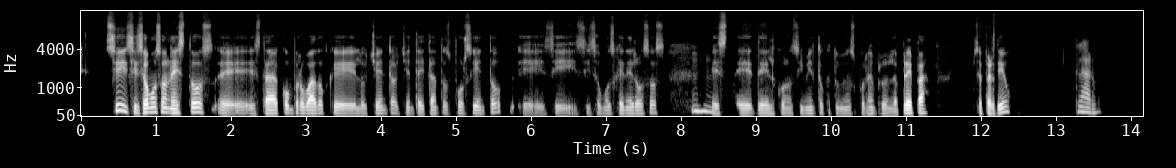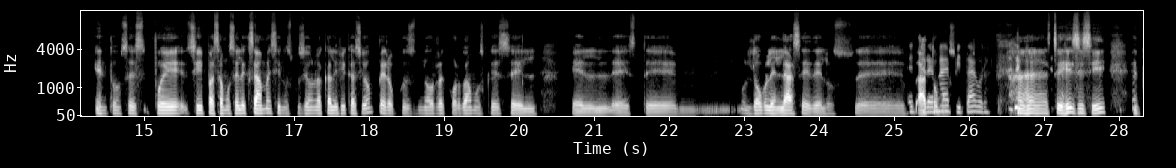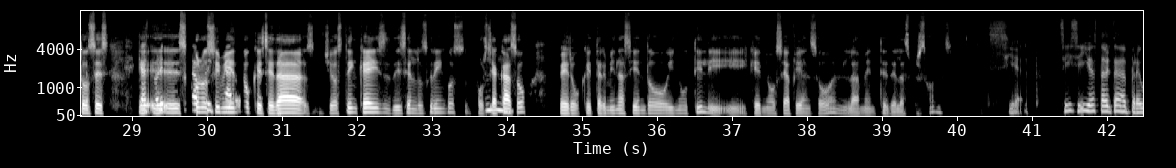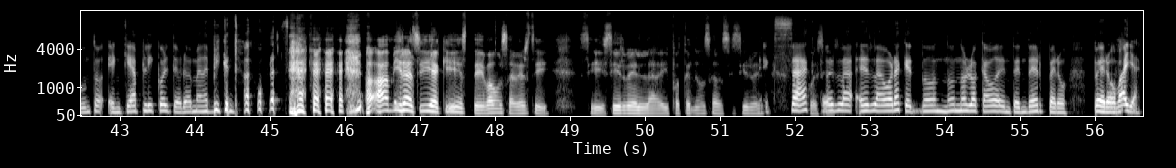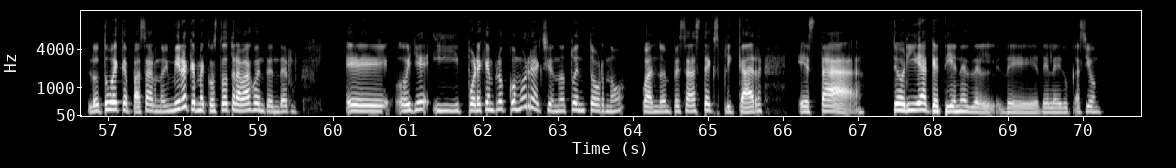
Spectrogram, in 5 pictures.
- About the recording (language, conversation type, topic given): Spanish, podcast, ¿Qué mito sobre la educación dejaste atrás y cómo sucedió?
- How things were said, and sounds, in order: tapping; chuckle; laugh; in English: "just in case"; laugh; laughing while speaking: "Pitágoras?"; other background noise; laugh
